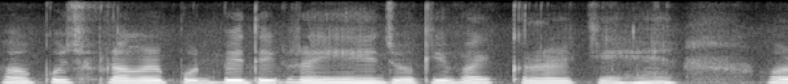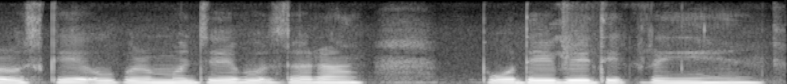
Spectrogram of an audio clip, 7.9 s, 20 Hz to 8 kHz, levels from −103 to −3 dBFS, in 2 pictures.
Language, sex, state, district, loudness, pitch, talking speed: Hindi, female, Arunachal Pradesh, Papum Pare, -13 LUFS, 205 Hz, 190 wpm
